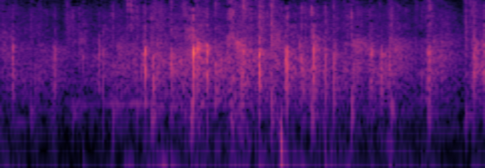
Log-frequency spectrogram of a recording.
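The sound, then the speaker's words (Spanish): An audience applauds for a few seconds, a dense patter of many hands clapping at a steady, moderately loud level with no voices over it. “Pues muy bien, le damos un aplauso.”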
